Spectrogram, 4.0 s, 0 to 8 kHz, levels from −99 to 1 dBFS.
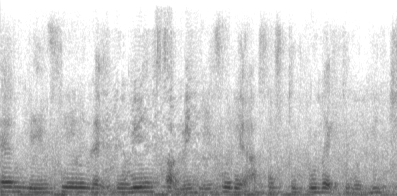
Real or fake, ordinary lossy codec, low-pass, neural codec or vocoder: fake; Opus, 16 kbps; 7.2 kHz; codec, 24 kHz, 3 kbps, HILCodec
